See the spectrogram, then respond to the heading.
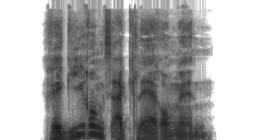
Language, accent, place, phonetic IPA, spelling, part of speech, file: German, Germany, Berlin, [ʁeˈɡiːʁʊŋsʔɛɐ̯ˌklɛːʁʊŋən], Regierungserklärungen, noun, De-Regierungserklärungen.ogg
- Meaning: plural of Regierungserklärung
